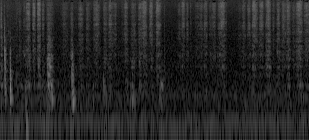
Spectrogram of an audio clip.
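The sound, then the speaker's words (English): Handwriting with a pen, soft scratchy strokes arriving in irregular little bursts with brief pauses between them, quiet and close throughout. “Let me write it down for you.”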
